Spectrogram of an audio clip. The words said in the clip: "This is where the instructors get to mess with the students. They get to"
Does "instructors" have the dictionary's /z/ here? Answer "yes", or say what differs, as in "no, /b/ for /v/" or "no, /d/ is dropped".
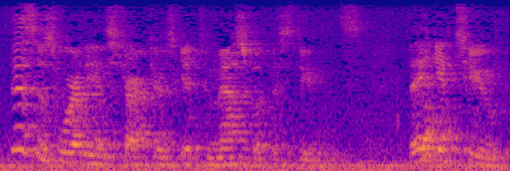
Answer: yes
